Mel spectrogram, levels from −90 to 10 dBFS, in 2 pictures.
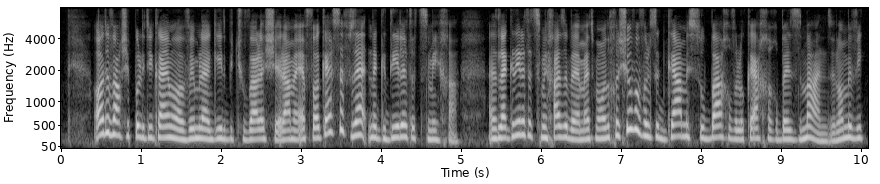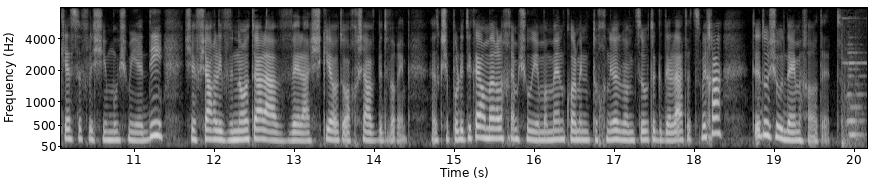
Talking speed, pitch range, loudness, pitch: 170 wpm, 185-235 Hz, -17 LUFS, 205 Hz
